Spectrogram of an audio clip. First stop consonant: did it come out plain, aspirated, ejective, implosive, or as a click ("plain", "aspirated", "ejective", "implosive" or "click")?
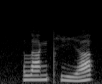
aspirated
